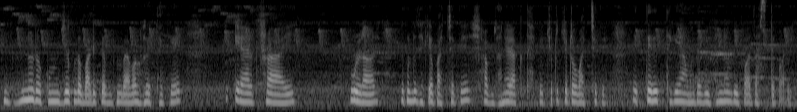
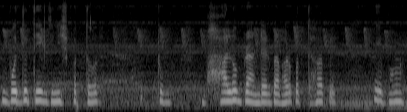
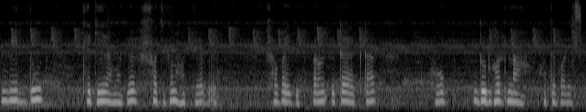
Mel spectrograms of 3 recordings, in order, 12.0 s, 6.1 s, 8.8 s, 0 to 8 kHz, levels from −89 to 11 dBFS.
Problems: constant background noise, background conversations at intervals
